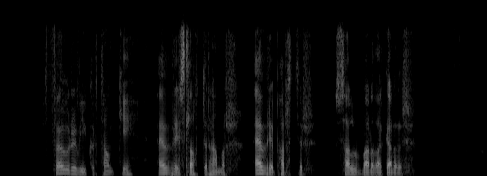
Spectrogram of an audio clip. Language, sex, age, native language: Icelandic, male, 30-39, Icelandic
